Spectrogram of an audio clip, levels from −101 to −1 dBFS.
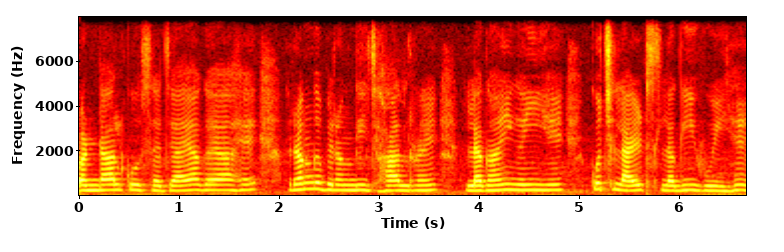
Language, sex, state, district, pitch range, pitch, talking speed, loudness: Hindi, female, Uttar Pradesh, Budaun, 220-240 Hz, 235 Hz, 135 wpm, -19 LUFS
